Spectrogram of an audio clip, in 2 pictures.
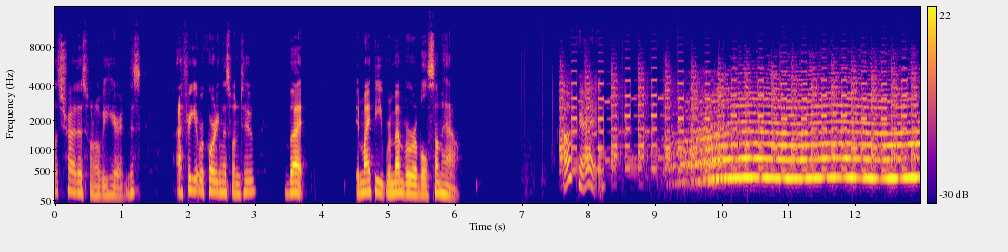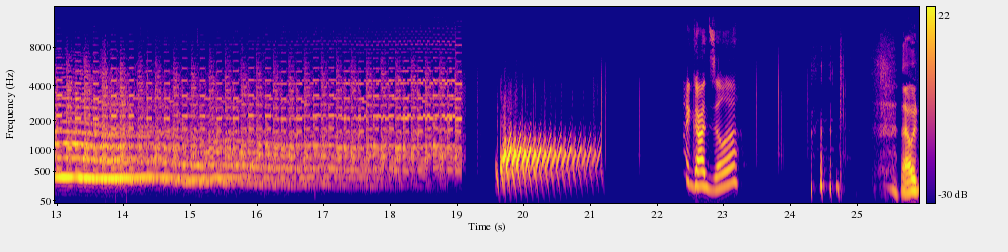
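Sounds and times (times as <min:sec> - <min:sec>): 
speech: 0:00.0 - 0:03.9, 0:04.5 - 0:06.1, 0:07.8 - 0:08.4, 0:22.5 - 0:23.3, 0:25.6 - 0:25.9
loud siren wailing: 0:07.6 - 0:21.2
laughter: 0:24.3 - 0:24.8.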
